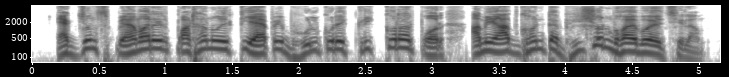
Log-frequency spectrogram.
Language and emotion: Bengali, fearful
